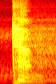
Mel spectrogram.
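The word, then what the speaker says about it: thumb: थम, यहाँ पर भी एम के बाद बी आया है तो यहाँ पर भी हम बी का उच्चारण नहीं करेंगे, इसको थम पढ़ा जाएगा।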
